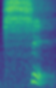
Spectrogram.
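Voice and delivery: loud, high "Shi" crashing downward; exaggerated angry tone. Shown as a demonstration. Teacher overdoing the drill, exaggerated angry tone. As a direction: spit out "Shi" hard, falling from high. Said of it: "doesn't have to be so exaggerated".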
